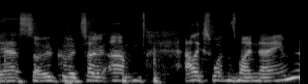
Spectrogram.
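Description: A man with an Australian accent. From Sydney, Australia. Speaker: school principal. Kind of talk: interview. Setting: remote call. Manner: hesitant fillers.

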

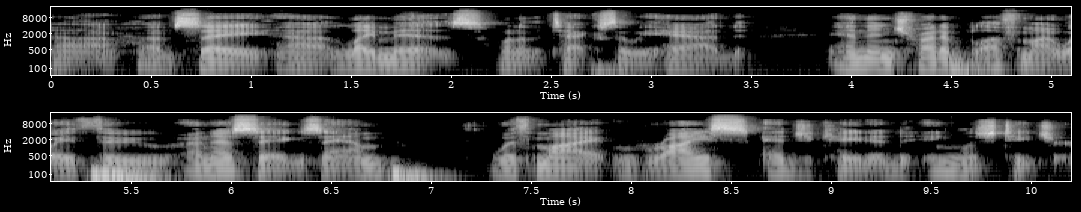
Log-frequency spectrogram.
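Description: A man's bright, sharp, fairly low-pitched voice with a Texan accent, at a fairly slow pace. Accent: Texan Southern US. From Texas. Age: 70s. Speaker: professor. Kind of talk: casual chat. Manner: halting.

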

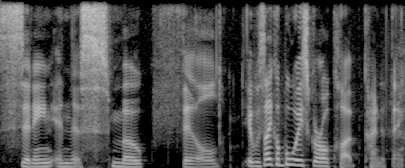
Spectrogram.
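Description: A woman speaks at a moderate pace. Her pitch is very deep and low. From US Midwest, suburb of Detroit, Michigan. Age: 50s. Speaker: professional organizer and crafter. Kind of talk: casual interview.

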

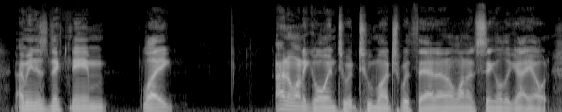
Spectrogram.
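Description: In a strong Wisconsin accent, a man talks very fast yet leaves long, frequent pauses, with very even loudness. His pitch is fairly low, his tone bright and sharp, and his intonation fairly even. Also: dry, close sound with no echo. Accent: thick Wisconsin. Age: young. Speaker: podcast co-host. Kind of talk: casual chat. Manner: halting, many fillers.

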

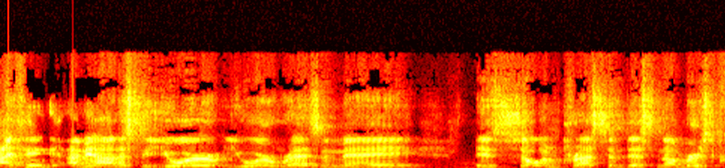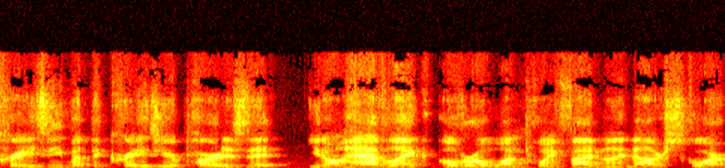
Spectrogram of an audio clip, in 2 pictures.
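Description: A man speaks at a moderate pace with hardly any pauses, his pitch fairly high and its variation ordinary. It is an ordinary speaking voice. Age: 30s. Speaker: poker podcast host. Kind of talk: interview.

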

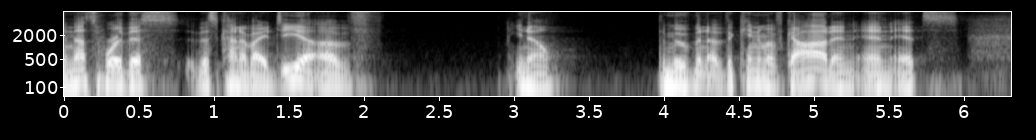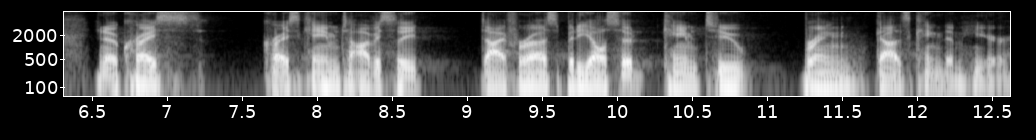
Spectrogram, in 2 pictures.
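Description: In a very clean recording with a silent background, a man talks in a fairly low pitch with vocal fry, fairly even intonation and very even loudness, pausing long and often. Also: moderate pace. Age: 20s. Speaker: musician and seminary student. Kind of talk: casual chat.

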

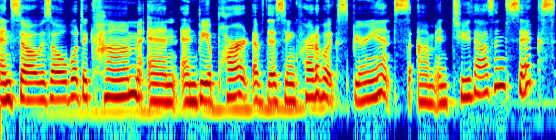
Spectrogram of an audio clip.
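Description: With lively intonation and hardly any pauses, a woman talks at a fairly quick pace. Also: medium pitch for a woman. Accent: Southern US. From US South, Spartanburg, South Carolina. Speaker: missionary and ministry partner. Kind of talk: interview.

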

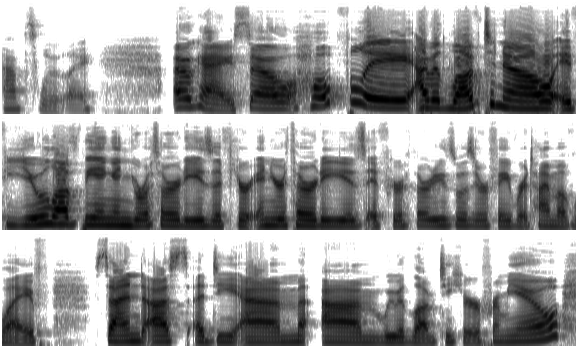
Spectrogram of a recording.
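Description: A plain, everyday voice with lively intonation at a moderate pace, on a very clean recording with a silent background. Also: woman. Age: 30s. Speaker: podcast co-host, dietitian. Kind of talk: casual chat.

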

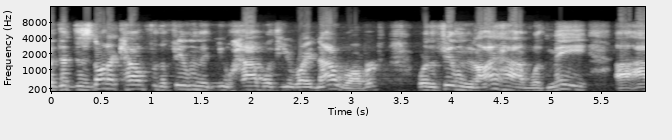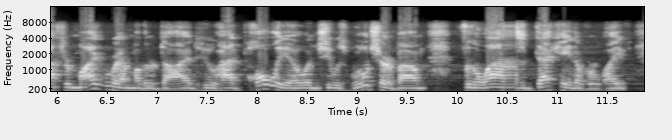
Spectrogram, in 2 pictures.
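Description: A man's medium-pitched voice with an American accent and lively intonation, at a moderate pace over noticeable background noise. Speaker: podcast co-host. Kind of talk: casual interview chat. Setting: remote call with connection problems.

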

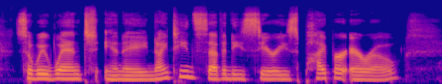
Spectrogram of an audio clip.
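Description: A woman with an American accent speaks in a plain, everyday voice at a fairly low pitch, with fairly even intonation and a moderate pace, in a dry, close sound with no echo on a very clean recording with a silent background. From California Bay Area. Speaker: air show executive director and pilot. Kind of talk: casual interview.

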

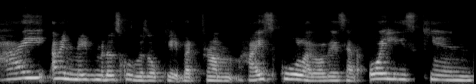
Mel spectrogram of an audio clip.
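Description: A woman speaks at a moderate pace with a fairly high pitch, a somewhat breathy quality and ordinary pitch variation. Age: 40s. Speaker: naturopathic doctor, podcast host. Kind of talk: casual interview chat. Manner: animated.

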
